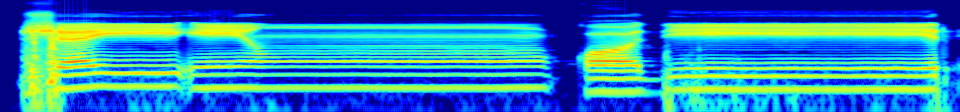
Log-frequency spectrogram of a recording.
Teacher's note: menyamarkan suara nun kepada huruf setelahnya, yaitu huruf qaf. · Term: ikhfa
